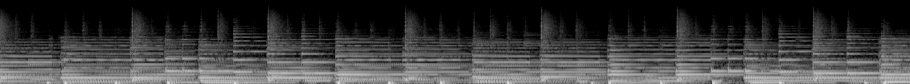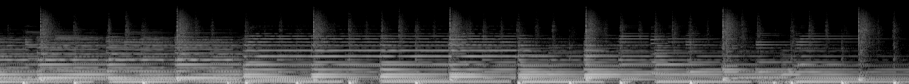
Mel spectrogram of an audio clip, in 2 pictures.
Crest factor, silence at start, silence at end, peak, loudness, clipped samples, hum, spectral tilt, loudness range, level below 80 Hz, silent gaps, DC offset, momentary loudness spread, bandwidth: 16 dB; 0 s; 0 s; -2 dBFS; -20 LUFS; under 0.1%; none; -7.5 dB/octave; 2 LU; -28 dBFS; none; under 0.1%; 5 LU; 13 kHz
